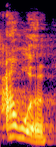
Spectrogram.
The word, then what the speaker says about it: hour: Like the word hour, for example. Why is the word hour spelt with an H? Why is there an H? The silent H.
